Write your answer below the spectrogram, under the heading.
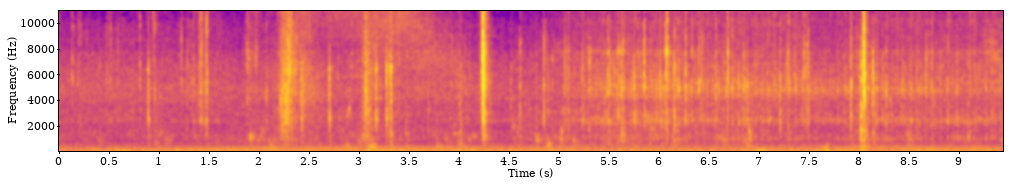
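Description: Steady low rumble of wind and choppy water around a small metal jon boat, with a few light, sharp clicks.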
